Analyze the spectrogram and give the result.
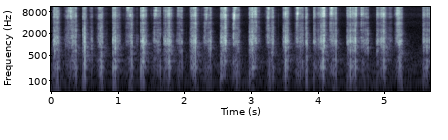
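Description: A gloved hand repeatedly jabs and scratches the surface of a solid white expanded polystyrene (thermocol) foam block with a metal safety pin. About 27 short, bright, squeaky scratches come in a quick, uneven rhythm, each stopping dead with almost no ring and little low end.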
